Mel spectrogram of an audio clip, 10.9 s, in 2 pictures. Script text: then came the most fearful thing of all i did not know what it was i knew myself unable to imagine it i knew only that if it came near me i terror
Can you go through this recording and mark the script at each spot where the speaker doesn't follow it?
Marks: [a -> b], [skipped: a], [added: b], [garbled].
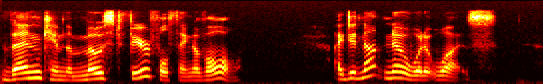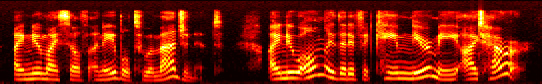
then came the most fearful thing of all i did not know what it was i knew myself unable to imagine it i knew only that if it came near me i terror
